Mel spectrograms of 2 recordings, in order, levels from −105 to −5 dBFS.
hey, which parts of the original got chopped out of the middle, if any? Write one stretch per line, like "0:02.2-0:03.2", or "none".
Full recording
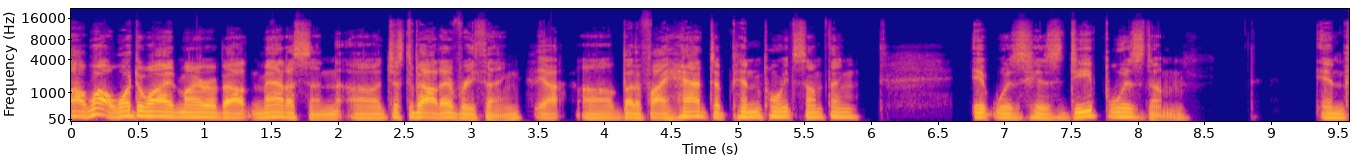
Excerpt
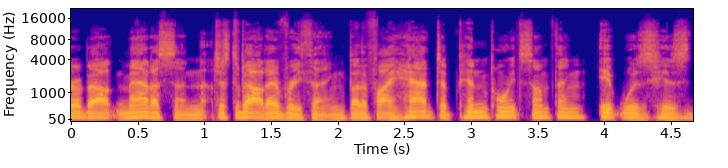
0:02.1-0:02.4
0:03.3-0:04.1
0:05.9-0:06.7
